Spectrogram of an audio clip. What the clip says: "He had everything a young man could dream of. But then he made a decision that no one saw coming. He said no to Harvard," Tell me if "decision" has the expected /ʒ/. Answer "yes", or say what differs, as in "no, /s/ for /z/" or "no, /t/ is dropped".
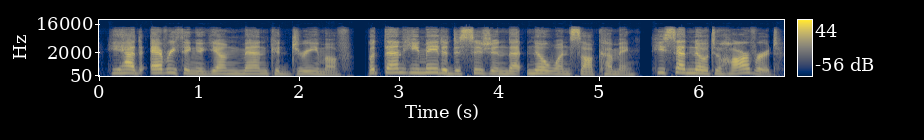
yes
